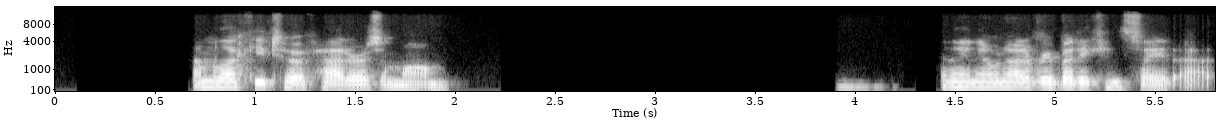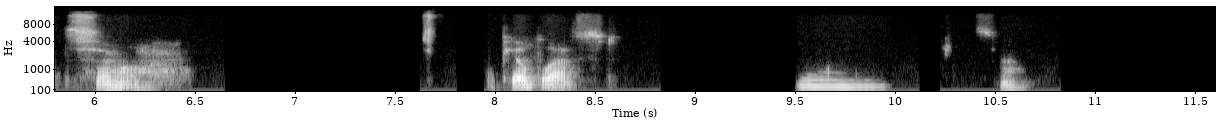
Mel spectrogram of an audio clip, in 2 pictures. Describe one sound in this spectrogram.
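A middle-aged woman speaks calmly over an online call, with pauses.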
